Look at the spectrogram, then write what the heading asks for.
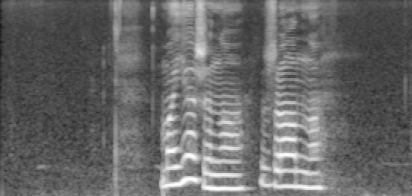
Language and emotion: Russian, sad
